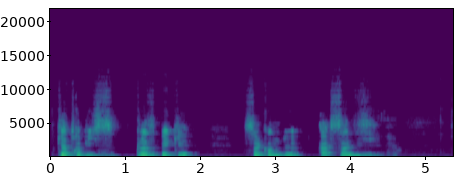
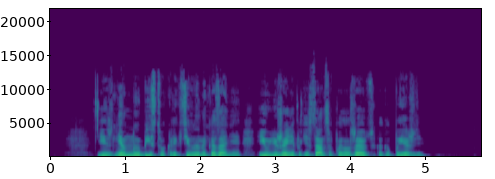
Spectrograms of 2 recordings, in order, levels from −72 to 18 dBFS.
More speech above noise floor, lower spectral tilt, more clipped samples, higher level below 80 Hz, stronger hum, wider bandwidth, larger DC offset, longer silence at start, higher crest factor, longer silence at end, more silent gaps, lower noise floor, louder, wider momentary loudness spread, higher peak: second, 38 dB vs 45 dB; about the same, -5.5 dB/octave vs -6 dB/octave; neither; second, -64 dBFS vs -52 dBFS; neither; second, 11.5 kHz vs 13.5 kHz; neither; second, 0.1 s vs 0.65 s; about the same, 22 dB vs 18 dB; about the same, 0.75 s vs 0.75 s; neither; about the same, -61 dBFS vs -64 dBFS; second, -24 LUFS vs -20 LUFS; first, 12 LU vs 9 LU; about the same, -2 dBFS vs -4 dBFS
